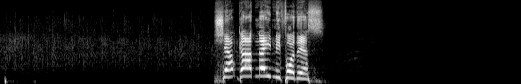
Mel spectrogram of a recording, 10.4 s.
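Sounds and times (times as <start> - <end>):
audience clapping hands: 0.0 - 6.4
speech: 4.3 - 6.5.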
